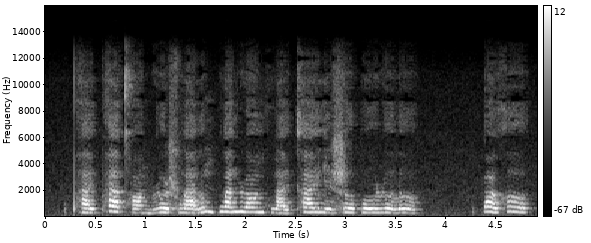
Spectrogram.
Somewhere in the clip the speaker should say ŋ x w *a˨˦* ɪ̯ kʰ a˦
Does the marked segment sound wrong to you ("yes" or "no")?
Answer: yes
